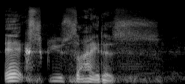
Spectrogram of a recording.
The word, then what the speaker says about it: excusitis: It's excusitis. It's excusitis. Let me spell it for you. E-X-C-U-S-I-T-I-S.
